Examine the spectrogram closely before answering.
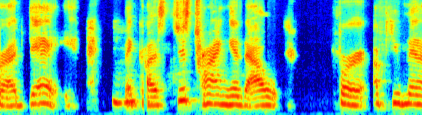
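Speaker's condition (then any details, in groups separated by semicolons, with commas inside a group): Ataxia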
